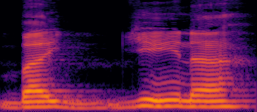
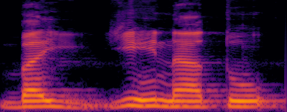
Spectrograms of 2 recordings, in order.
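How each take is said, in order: First: The word ends with a soft 'h' sound. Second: The word ends with a 'tu' syllable. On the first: The reading stops on this word. "ওয়াকফের সময় কি হয়ে যায়, গোলতা হা হয়ে যায়" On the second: The reading continues past this word. "তাপেশ তু"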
